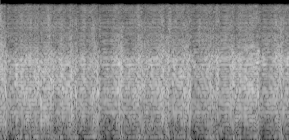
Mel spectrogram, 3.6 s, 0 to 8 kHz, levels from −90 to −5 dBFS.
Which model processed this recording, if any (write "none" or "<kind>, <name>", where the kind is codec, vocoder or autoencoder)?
vocoder, HiFi-GAN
